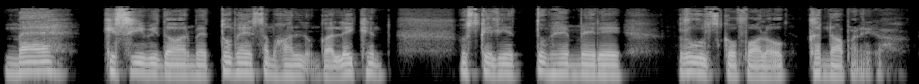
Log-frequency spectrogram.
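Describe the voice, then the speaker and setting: Low, slow-talking possessive demon played by a man. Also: fairly even intonation, warm tone, no echo, clean studio sound. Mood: possessive, commanding. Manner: slow, taunting, halting delivery with long pauses. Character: menacing, possessive male demon, captive turning predator. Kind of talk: intimate audio roleplay monologue addressed to listener.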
